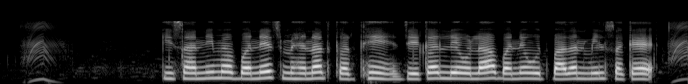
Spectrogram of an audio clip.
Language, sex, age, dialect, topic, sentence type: Chhattisgarhi, female, 25-30, Eastern, agriculture, statement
